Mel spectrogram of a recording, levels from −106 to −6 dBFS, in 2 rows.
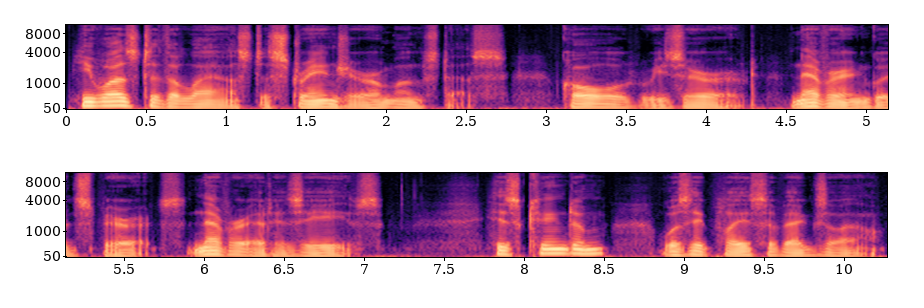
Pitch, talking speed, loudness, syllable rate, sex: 85 Hz, 150 wpm, -21 LUFS, 4.3 syllables/s, male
